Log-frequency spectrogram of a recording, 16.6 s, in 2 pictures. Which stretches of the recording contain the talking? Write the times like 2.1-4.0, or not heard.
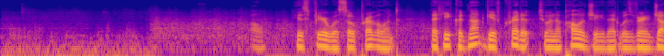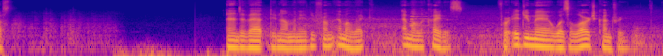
3.1-8.4, 11.1-16.2.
